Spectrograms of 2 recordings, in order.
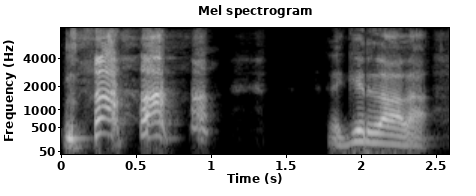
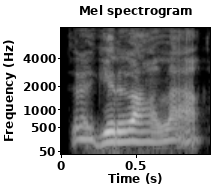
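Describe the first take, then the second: First: "Did I get it all out?" said slowly and louder through laughter; laughing repeat. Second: Said in the usual way. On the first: Real, not acted. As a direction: ask it again, cracking up at yourself.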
